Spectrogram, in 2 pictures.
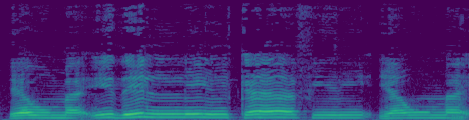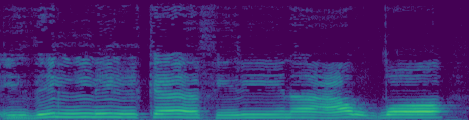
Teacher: Remember, because the lam is preceded by tanween, so there is idgham but without ghunnah. We jump immediately from the tha into the lam without any ghunnah.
